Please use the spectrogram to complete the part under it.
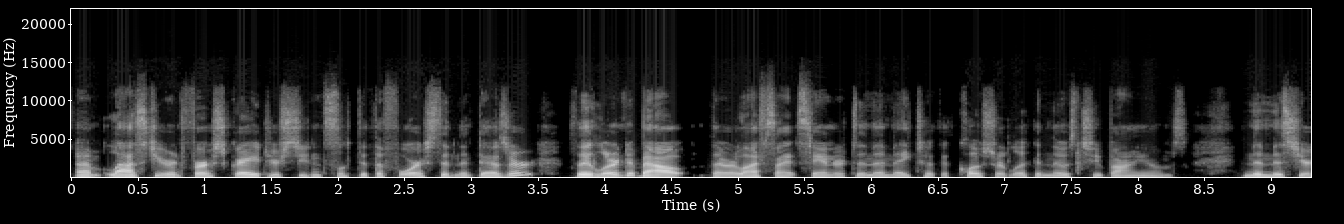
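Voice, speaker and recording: Gravelly, allergy-hoarse curriculum presenter. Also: medium pitch, dry recording. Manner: hesitant, many ums and uhs. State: froggy, gravelly throat from allergies. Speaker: science curriculum presenter for teachers. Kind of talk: recorded curriculum walkthrough.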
